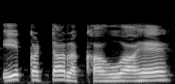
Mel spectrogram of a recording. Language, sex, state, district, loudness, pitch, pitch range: Hindi, male, Uttar Pradesh, Shamli, -13 LUFS, 195 Hz, 165-210 Hz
